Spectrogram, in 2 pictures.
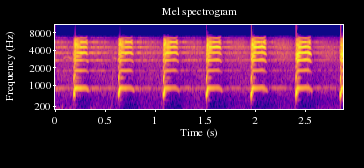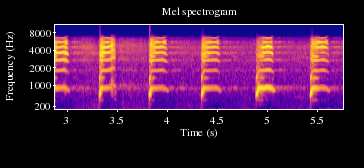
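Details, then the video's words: A whooper swan at Tierpark Berlin greets its keeper with loud, bugling, trumpet-like honks, about two each second in a steady series. "Begrüßung durch Singschwan"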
